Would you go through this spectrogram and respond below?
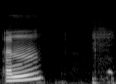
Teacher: dengung itu masuk ke rongga hidung cara membuktikan suara kita sudah masuk hidung alias dengung buka tutup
